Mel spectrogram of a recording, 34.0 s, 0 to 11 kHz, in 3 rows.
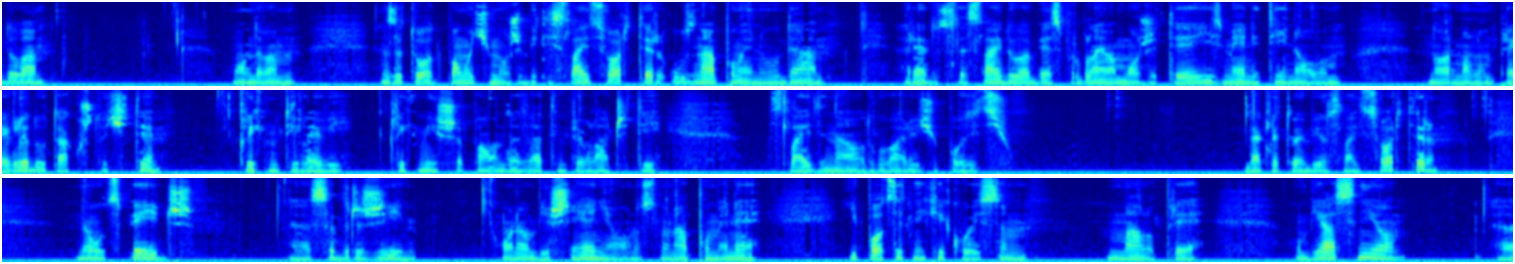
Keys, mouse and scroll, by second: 5.5 click, 6.7 scroll up 1, 9.8-11.7 drag, 11.7 scroll up 1, 13.1-15.2 drag, 15.2 scroll up 1, 16.0-19.4 drag, 19.6 click, 22.3 click, 25.2-25.5 scroll up 1, 31.6-34.0 scroll down 1.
